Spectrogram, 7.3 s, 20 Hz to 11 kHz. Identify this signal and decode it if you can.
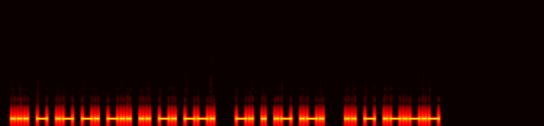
Morse code, heard as a keyed tone, about 28 wpm, 700 Hz. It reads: STANDING NEAR IT.
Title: A Sound Of Thunder 28wpm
